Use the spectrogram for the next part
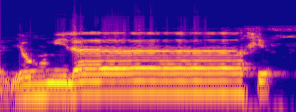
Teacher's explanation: on fait un naql, donc on dit اليوم الآخر avec 4, en fait, vous voyez, 4 harakat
